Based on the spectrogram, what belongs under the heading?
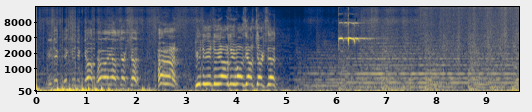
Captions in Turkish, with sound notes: +Düdük, tek düdük! Yat, hemen yatacaksın! +Hemen! +Düdüğü duyar duymaz yatacaksın! +[DÜT DÜT]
